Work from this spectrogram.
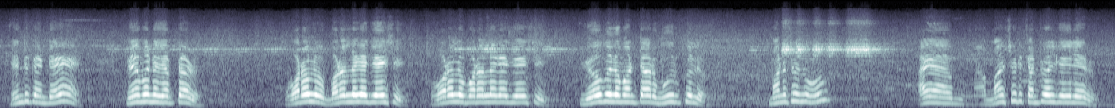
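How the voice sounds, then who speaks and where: Noticeable background noise surrounds a man speaking at an extremely high pitch. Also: ordinary pitch variation. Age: 80s+. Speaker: ayurvedic healer. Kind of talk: interview answer.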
